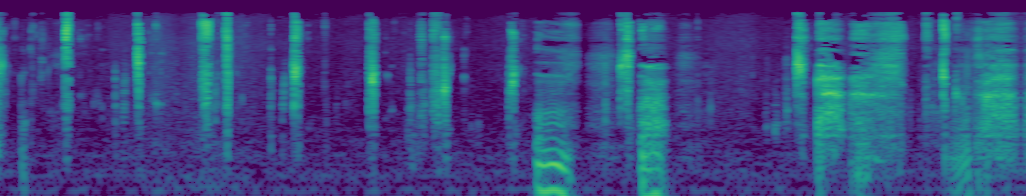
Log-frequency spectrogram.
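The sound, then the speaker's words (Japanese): Wet slurping and licking mouth sounds come in many short, irregular smacks and clicks, with breathy whispered voice sounds between the bursts. “こうやってジュルジュル音立てて舐めて”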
